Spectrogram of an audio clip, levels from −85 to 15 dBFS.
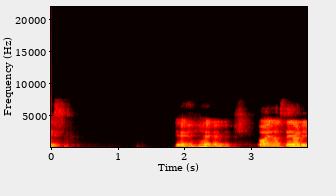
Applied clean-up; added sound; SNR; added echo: neural mask model DeepFilterNet 3.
